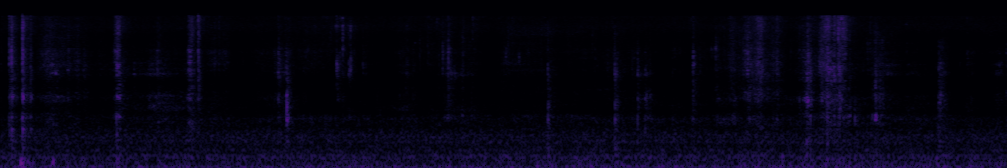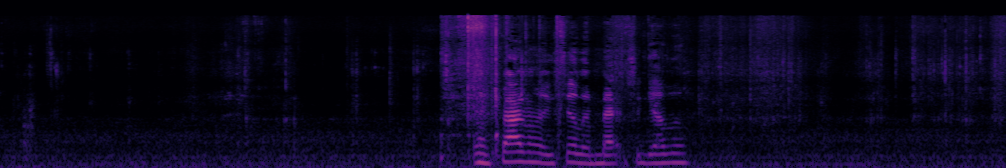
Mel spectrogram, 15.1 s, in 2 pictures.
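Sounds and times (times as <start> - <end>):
low hum: 0.0 - 15.0
chewing and mouth clicks: 6.2 - 10.8.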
